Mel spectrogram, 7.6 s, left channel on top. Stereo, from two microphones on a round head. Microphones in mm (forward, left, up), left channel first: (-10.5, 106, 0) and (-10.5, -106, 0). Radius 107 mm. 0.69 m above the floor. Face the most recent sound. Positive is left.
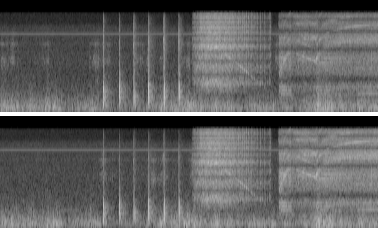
turn(degrees=-20)  # may be behind; listen again after turning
